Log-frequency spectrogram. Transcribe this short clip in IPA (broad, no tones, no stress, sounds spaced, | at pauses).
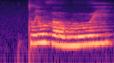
tʷ i w ð o w u j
